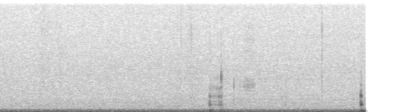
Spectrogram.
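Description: A plastic tape reel clicks as it is fitted onto a spindle.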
